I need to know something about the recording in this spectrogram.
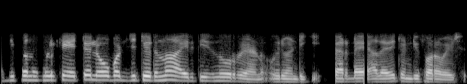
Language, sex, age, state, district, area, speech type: Malayalam, female, 45-60, Kerala, Kozhikode, urban, conversation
